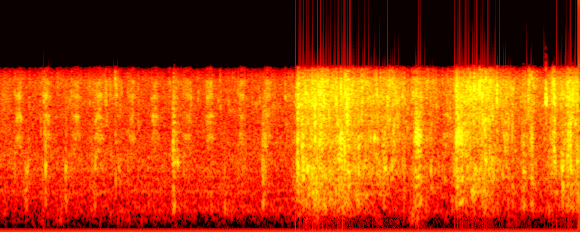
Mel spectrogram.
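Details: Call ducks (bantam mallards) in Australia, flirting and mating; short nasal quacks at first, then loud splashing and churning water from about halfway, with quacks still breaking through.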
